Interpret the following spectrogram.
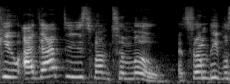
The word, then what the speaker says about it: Temu: and they told us the proper way to say it. It's Temu, not Temu.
